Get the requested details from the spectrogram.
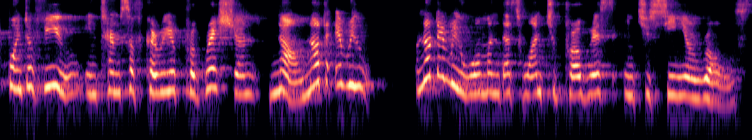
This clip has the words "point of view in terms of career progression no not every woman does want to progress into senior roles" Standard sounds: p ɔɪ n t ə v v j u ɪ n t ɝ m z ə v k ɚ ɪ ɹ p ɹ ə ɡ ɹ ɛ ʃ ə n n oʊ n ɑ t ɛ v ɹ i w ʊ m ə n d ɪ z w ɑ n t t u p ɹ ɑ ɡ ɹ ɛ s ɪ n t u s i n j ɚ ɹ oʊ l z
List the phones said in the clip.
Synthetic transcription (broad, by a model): p ɔɪ n t ə v v j u ɪ n t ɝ m s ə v k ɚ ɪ ɹ p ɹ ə ɡ ɹ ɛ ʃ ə n n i n ɑ t ɛ v ɹ i w ʊ m ə n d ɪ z w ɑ n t t u p ɹ ɑ ɡ ɹ ɛ s ɪ n t u s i n j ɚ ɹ oʊ l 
